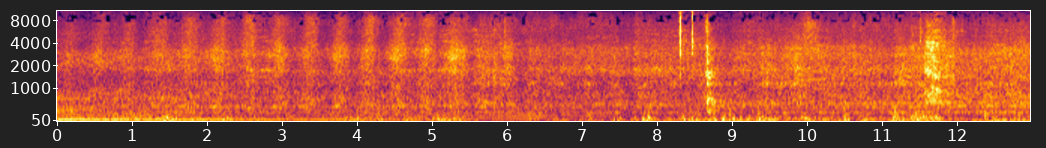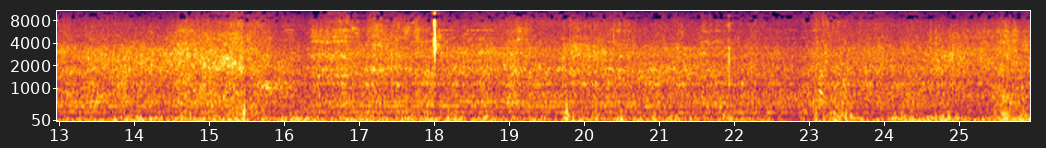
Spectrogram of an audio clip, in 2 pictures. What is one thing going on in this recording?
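Wind rumbles loudly against a moving bicycle rider.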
